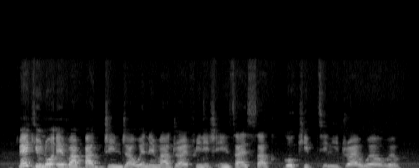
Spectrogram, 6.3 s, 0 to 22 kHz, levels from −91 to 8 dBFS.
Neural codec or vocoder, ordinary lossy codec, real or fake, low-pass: vocoder, 48 kHz, 128 mel bands, Vocos; none; fake; 14.4 kHz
